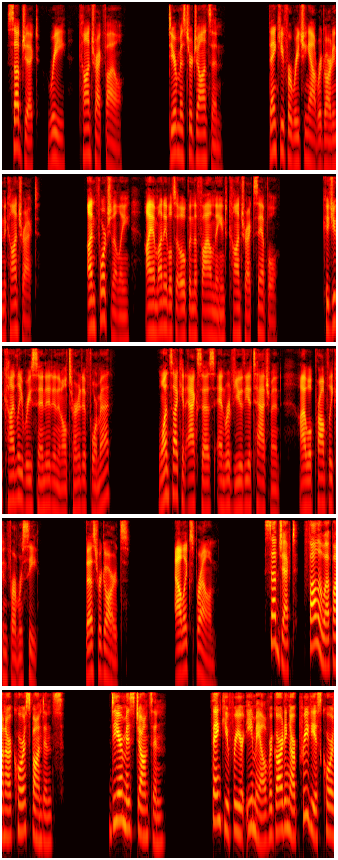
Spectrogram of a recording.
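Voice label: Email, Online Business English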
